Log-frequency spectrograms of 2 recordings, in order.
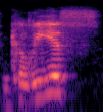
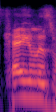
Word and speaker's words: Kalias: tonight we have Khalil how do you say coleus I know you can go messing up I knew it how you say his name it's Kaylas Robertson Kaylas Robinson uh he went to Alabama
